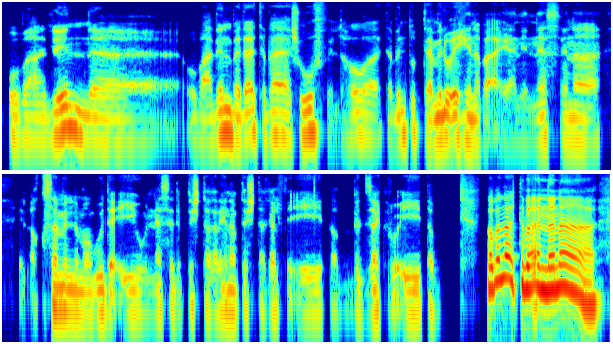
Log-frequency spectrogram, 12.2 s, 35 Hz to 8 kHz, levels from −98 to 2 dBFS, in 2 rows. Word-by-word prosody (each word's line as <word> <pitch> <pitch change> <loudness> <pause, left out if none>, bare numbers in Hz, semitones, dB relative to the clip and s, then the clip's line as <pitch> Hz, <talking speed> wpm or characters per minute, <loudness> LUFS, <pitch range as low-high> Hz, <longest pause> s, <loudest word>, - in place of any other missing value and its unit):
وبعدين 105 +5 -4 1.1
وبعدين 115 +7 -5
بَدأت 110 +3 -5
بقى 110 0 -5
أشوف 120 +4 -6
اللي 100 - -27
هو 105 -1 -10
طب - - -15
أنتُم 115 +2 -10
بتعمَلوا 100 -3 -3
إيه 100 0 -3
هنا 90 -1 -6
بقى، - - -8
يعني - - -15
الناس 100 +4 -13
هنا 95 -2 -8 0.3
الأقسام 105 -1 -5
اللي 95 -2 -5
موجودة 90 +2 -6
إيه؟ 95 0 -9
والناس 90 -1 -14
اللي - - -14
بتشتغل 90 - -9
هنا 95 -1 -7
بتشتغل 95 - -10
في - - -21
إيه؟ 90 0 -12
طب - - -20
بتذاكروا 90 -6 -10
إيه؟ 95 0 -6
طب - - -13 0.5
فبَدأت 250 +3 +7
بقى 200 +1 +9
إن 190 -2 +10
أنا 185 - +8
100 Hz, 175 wpm, -22 LUFS, 95-120 Hz, 1.1 s, إن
